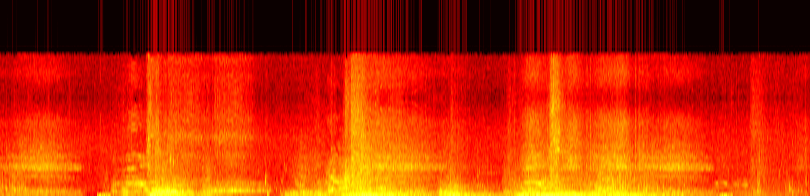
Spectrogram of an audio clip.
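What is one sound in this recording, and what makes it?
Magic blasts and weapon hits crackle and boom in a fight.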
